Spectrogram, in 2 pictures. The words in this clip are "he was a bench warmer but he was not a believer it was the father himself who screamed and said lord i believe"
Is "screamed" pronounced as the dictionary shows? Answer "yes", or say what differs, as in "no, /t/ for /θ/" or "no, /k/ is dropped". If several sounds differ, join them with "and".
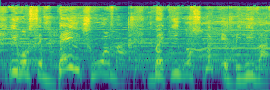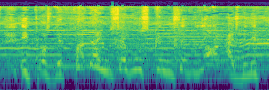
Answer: no, /d/ is dropped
